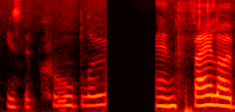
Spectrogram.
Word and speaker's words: phthalo: the cool blue and phthalo blue with the silent p is the warm blue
